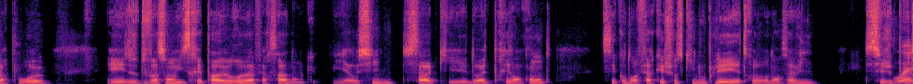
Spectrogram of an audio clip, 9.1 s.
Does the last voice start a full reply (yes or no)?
no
